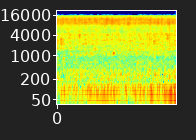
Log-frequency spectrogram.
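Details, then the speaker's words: Whirlpool WTW5300SQ0 top-load washer after a new timer was fitted, filling with warm water on a small load, normal regular cycle: steady, even hiss of water rushing in, no surging or hammering, a normal fill. "water is coming in right now nice and steady so yeah um this is warm this is this is warm water right now"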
